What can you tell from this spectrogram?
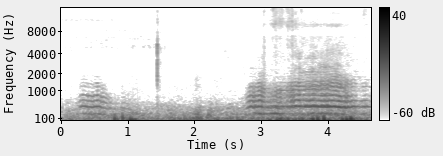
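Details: Bees at false stonecrop (sedum) blossoms in a country garden in Germany alongside bumblebees; a short droning buzz, then a longer, louder hum lasting nearly two seconds, over low rumbling background noise.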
